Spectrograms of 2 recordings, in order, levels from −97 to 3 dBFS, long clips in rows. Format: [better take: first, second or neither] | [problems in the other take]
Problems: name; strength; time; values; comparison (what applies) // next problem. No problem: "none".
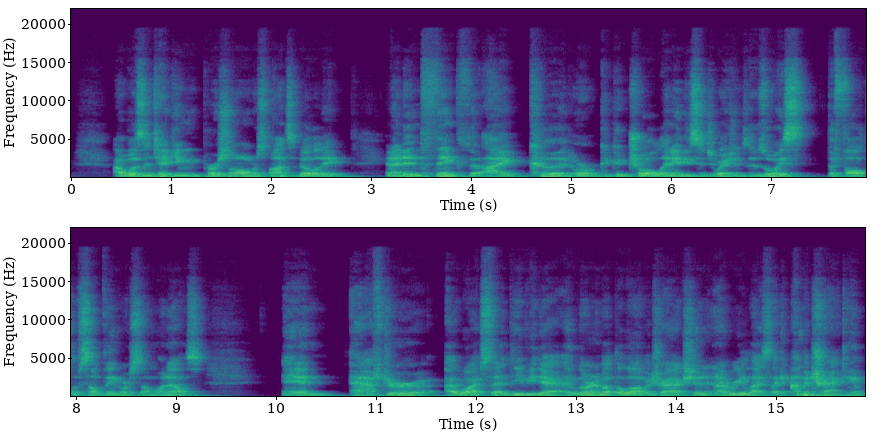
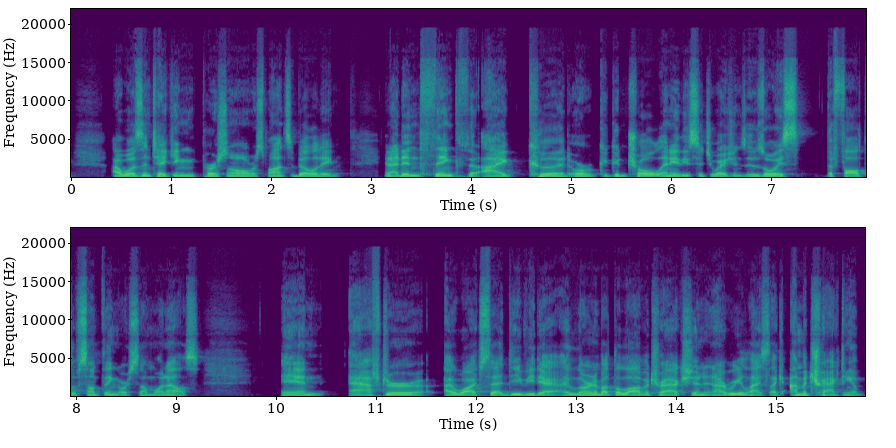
second | room echo; slight; dies away in 0.4 s // off-mic speech; far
